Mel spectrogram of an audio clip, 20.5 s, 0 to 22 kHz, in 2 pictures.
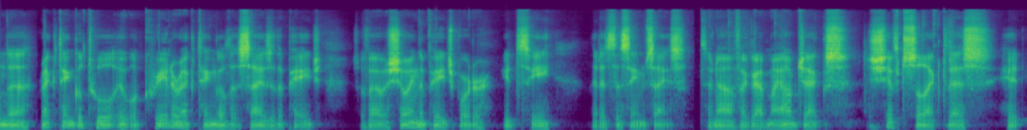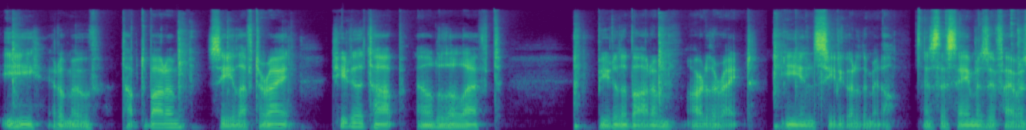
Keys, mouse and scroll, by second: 4.2 click, 7.4 click, 9.3 shift+click, 10.4 e, 11.9 c, 13.1 t, 13.8 l, 16.0 b, 16.7 r, 18.0 e, 18.2 c, 19.4 click.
